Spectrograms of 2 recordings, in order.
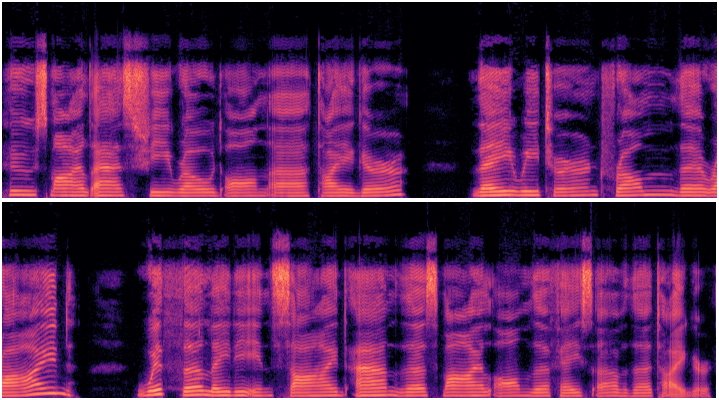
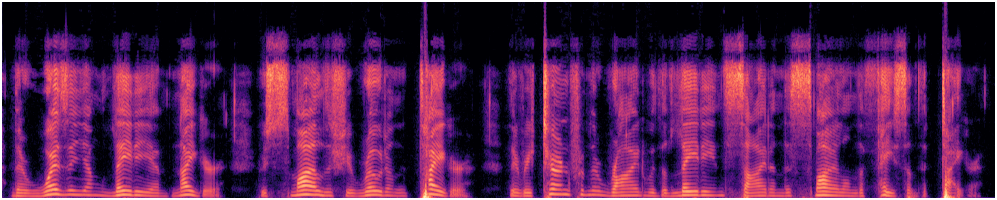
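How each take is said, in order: First: Every syllable weighted evenly and slowly in "who smiled as she rode on a tiger"; equal stress on every syllable. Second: Regular beat landing hard on "lady", "ride", "smile", "face", "tiger"; strong stress on content words. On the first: Lecturer shows students the limerick with no reduced words, evenly stressed, slow. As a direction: plod through "They returned from the ride", each syllable equally stressed, "the" and "of" included. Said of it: "I stress all syllables".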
